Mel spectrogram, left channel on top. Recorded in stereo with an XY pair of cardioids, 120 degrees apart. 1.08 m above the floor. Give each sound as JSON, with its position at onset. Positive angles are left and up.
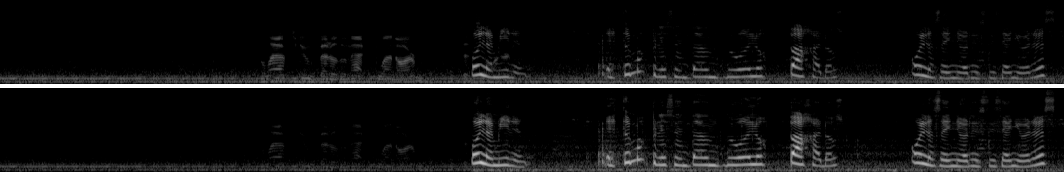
{"t": 0.0, "sound": "a fan", "azimuth_deg": 25}
{"t": 2.6, "sound": "a man speaking", "azimuth_deg": 50}
{"t": 4.7, "sound": "a child speaking", "azimuth_deg": -55}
